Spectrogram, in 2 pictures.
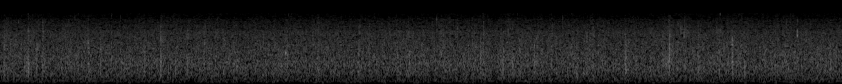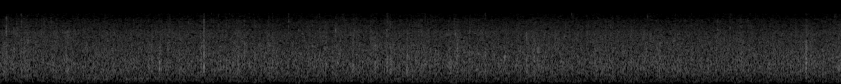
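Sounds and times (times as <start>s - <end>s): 
light rain: 0.0s - 16.8s.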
